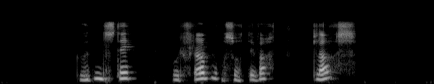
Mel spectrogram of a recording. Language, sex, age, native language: Icelandic, female, 40-49, Swedish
